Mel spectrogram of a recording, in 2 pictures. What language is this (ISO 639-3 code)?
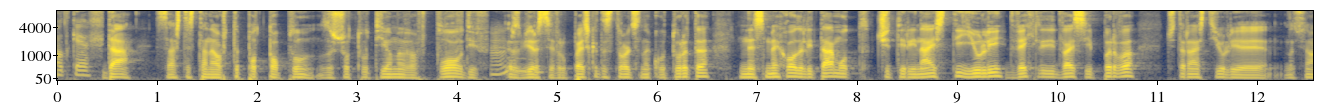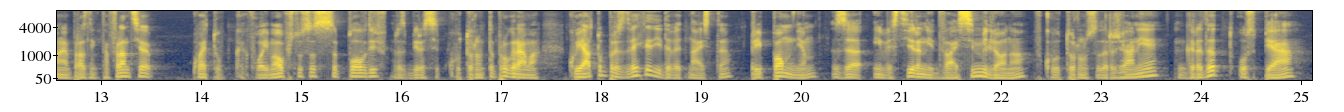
bul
